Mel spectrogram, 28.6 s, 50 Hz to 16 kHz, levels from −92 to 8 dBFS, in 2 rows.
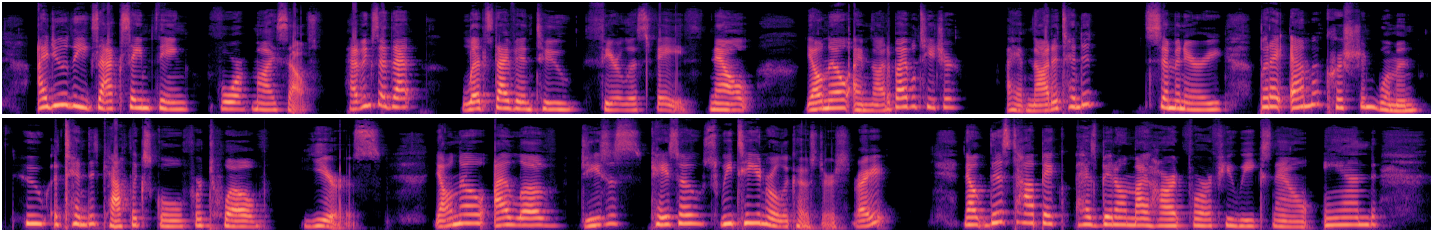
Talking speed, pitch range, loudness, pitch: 145 wpm, 200-275 Hz, -19 LUFS, 230 Hz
